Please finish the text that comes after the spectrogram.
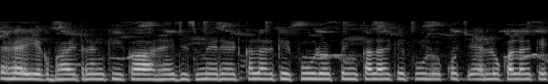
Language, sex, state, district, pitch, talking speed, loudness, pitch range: Hindi, female, Bihar, Purnia, 245 Hz, 250 wpm, -24 LUFS, 240-255 Hz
